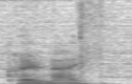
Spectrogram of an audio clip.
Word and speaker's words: Pune: It's Pune.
